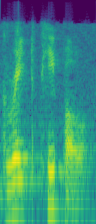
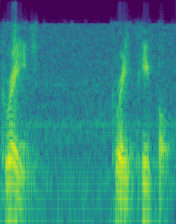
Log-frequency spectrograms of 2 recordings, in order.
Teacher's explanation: in American we have very short soft T's at the end of words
